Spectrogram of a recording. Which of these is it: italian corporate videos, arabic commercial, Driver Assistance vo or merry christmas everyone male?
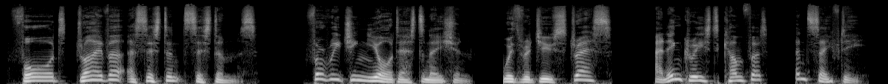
Driver Assistance vo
